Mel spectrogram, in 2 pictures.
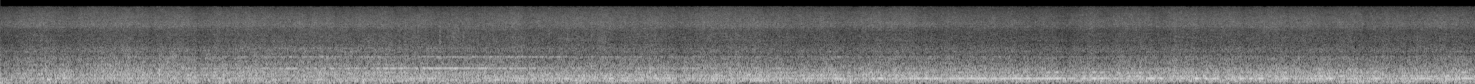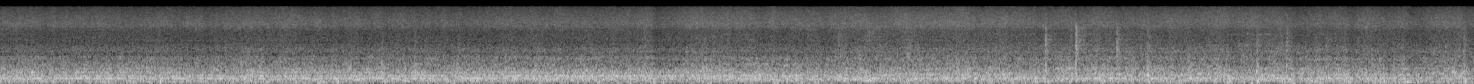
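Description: Steam-hauled passenger train heard from an open carriage window as it runs at speed: a steady rumble and rush of the wheels on the track, with a steady hum underneath.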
